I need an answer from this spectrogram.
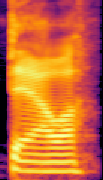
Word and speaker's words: dour: Do you know it's actually pronounced doer? Is it actually? Yeah. In the English language, it's actually pronounced doer.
